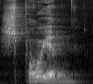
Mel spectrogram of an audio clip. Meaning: to spray, to sprinkle
- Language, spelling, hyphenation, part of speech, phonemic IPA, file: Dutch, sproeien, sproe‧ien, verb, /ˈsprui̯ə(n)/, Nl-sproeien.ogg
